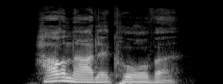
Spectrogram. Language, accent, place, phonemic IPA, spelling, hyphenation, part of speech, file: German, Germany, Berlin, /ˈhaːɐ̯naːdəlˌkʊʁvə/, Haarnadelkurve, Haar‧na‧del‧kur‧ve, noun, De-Haarnadelkurve.ogg
- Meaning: hairpin bend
